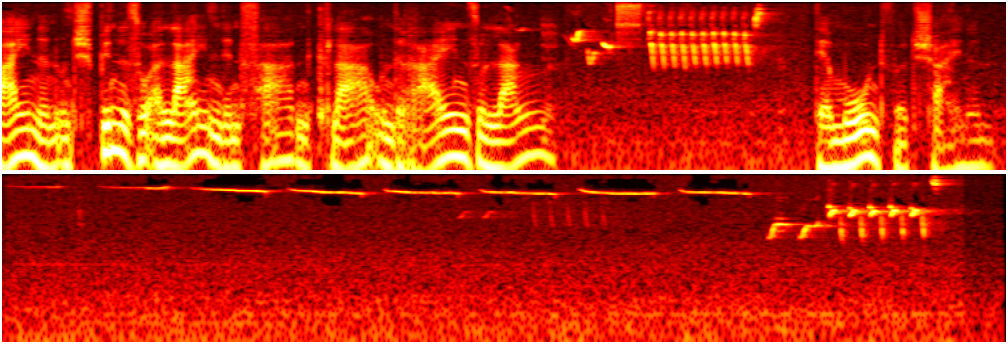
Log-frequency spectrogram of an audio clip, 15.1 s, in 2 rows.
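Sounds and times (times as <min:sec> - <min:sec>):
speech: 0:00.0 - 0:04.4, 0:06.1 - 0:07.6
nightingale singing: 0:02.8 - 0:05.9, 0:07.6 - 0:14.8.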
